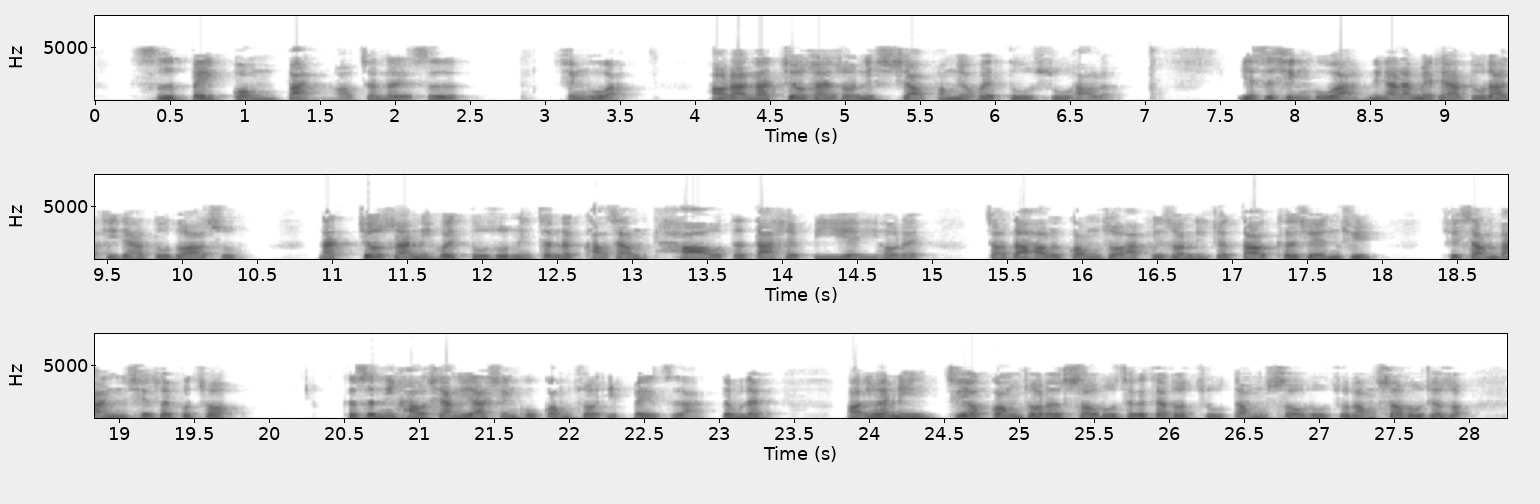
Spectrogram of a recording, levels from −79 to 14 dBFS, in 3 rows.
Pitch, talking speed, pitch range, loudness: 120 Hz, 295 characters per minute, 105-140 Hz, -25 LUFS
